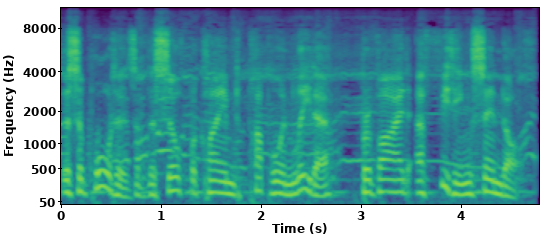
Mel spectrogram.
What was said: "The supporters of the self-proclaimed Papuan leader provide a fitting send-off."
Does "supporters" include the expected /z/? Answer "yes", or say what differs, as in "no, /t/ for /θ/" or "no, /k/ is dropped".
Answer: yes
